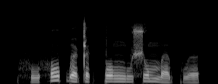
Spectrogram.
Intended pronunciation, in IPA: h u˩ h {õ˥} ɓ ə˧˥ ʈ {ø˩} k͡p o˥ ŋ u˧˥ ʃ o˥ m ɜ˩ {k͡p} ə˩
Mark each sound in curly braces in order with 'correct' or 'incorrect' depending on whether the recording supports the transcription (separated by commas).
incorrect, incorrect, incorrect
